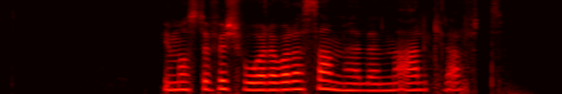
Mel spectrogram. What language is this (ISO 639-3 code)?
swe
